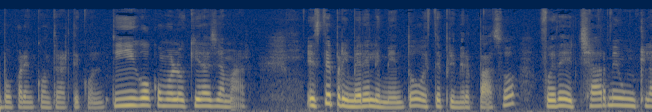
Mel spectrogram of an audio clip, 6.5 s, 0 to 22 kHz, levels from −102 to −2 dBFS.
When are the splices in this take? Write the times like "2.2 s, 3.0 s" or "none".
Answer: none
